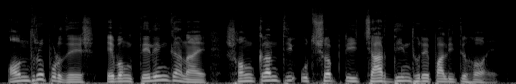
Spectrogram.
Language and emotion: Bengali, neutral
